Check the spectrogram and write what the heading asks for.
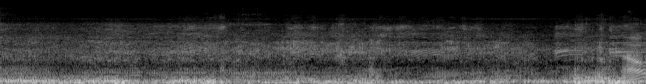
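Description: Motocross dirt bike engine running on the track, its pitch rising and falling as the rider works the throttle.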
